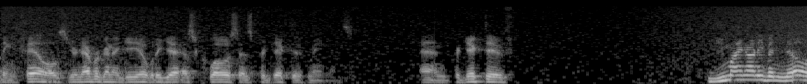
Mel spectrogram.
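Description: Throughout the speech there is overdone noise removal. The noise reduction was set so aggressively that individual frequency bands near its noise estimate are pushed down to nothing, and the quieter parts of the voice are removed with them. The background becomes an unnatural near-silence flecked with twinkling, chirpy specks. Unlike a simple low-pass or band-limited sound, the damage shifts from moment to moment as bands flicker on and off.

At 2.70 s, just after "get as close as", and again at 4.34 s, a block of digital silence cuts in. Each dropout lasts about 5 ms, which fits a 256-sample output buffer that was not filled in time. The signal drops straight out and returns with no fade, and each gap is heard as a sharp tick rather than an audible hole. That hard edge, and the silence inside it, sets it apart from a momentary dip in level.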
